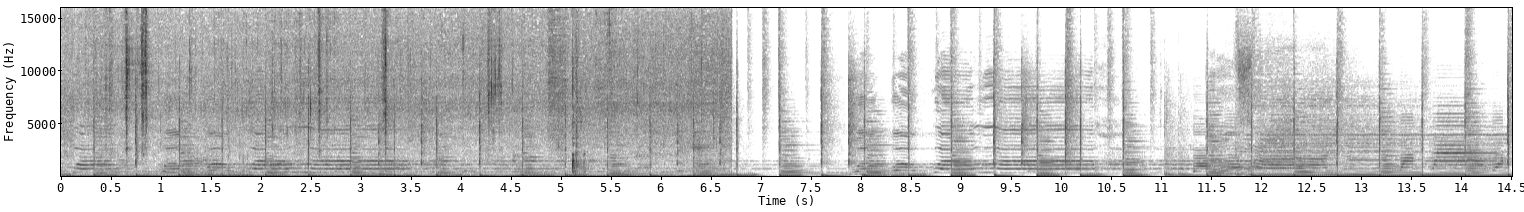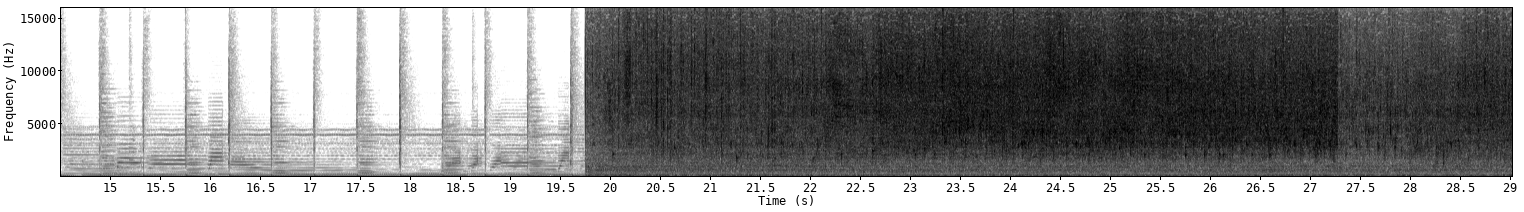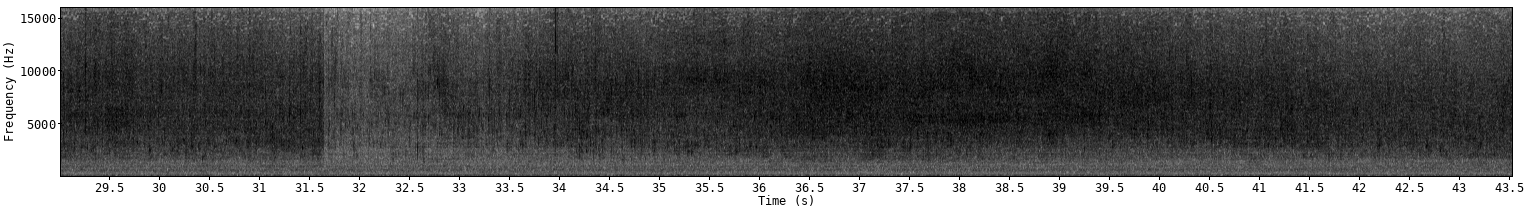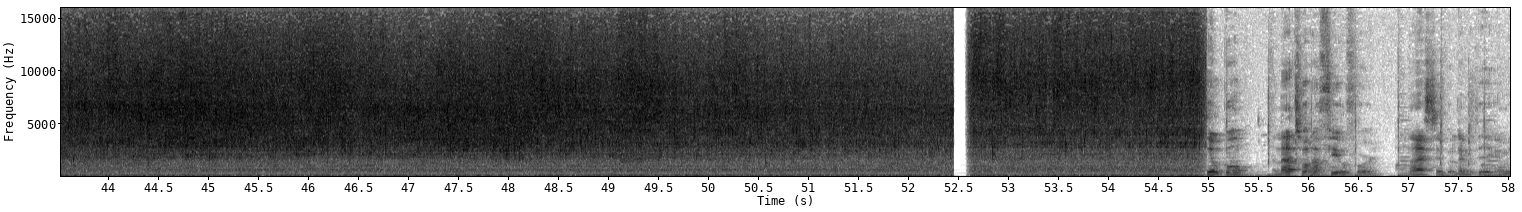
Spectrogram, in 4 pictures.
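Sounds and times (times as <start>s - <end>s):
fish frying in hot oil: 0.0s - 6.7s, 19.8s - 55.0s.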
